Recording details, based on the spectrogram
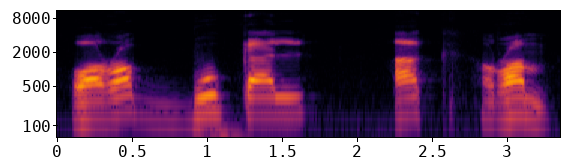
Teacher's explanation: را کو موٹا پڑھیں گے اور کاف کو باریک پڑھیں گے، لام کے ساتھ ملائیں گے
